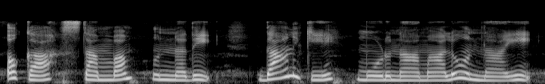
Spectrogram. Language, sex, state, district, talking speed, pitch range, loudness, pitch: Telugu, female, Telangana, Hyderabad, 75 wpm, 200-245 Hz, -16 LUFS, 210 Hz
